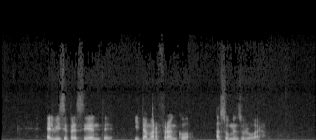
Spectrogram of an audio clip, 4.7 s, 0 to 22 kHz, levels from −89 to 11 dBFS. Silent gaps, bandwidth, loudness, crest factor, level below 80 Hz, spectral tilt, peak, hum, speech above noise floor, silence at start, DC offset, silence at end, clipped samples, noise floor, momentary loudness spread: none; 16 kHz; -23 LUFS; 24 dB; -52 dBFS; -5.5 dB/octave; -2 dBFS; none; 32 dB; 0.7 s; under 0.1%; 0.8 s; under 0.1%; -55 dBFS; 12 LU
